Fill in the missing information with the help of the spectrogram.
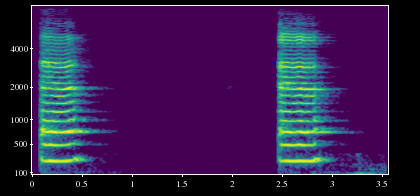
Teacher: So by parting by spacing of the two vocal cords I was able to pronounce the hamza fata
